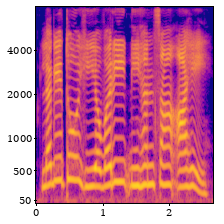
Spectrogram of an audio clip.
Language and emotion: Sindhi, neutral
